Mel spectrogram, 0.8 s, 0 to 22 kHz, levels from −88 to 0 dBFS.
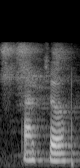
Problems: background sounds at intervals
